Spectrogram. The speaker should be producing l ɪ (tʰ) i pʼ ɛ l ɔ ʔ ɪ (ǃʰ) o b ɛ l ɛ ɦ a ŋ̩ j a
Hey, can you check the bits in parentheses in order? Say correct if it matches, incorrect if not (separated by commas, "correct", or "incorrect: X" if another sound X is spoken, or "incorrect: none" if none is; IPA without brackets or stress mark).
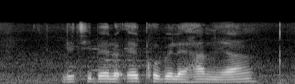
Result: correct, correct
